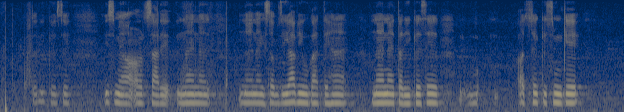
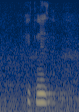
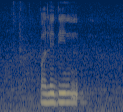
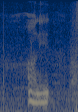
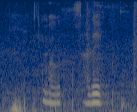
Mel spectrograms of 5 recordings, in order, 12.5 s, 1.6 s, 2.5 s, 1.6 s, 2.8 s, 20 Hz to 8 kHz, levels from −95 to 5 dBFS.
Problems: none marked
